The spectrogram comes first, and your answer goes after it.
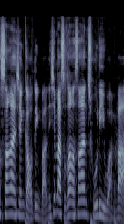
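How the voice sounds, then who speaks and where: Talking at a very fast pace, a woman with a bright, sharp tone swings very widely in pitch. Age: 30s. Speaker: podcast host. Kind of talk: casual solo talk.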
